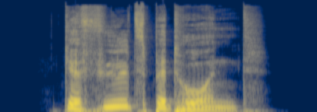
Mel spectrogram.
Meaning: 1. emotive 2. sensitive (to other's feelings)
- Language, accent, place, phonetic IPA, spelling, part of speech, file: German, Germany, Berlin, [ɡəˈfyːlsbəˌtoːnt], gefühlsbetont, adjective, De-gefühlsbetont.ogg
